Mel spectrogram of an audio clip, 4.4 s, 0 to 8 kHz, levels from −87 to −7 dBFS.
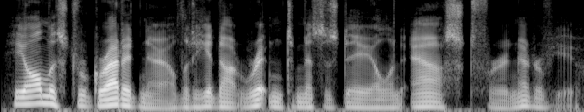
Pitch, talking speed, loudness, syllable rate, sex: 95 Hz, 235 wpm, -23 LUFS, 5.7 syllables/s, male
